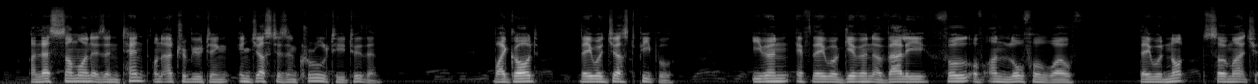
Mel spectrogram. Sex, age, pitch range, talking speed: male, 30-49, 115-140 Hz, 155 wpm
